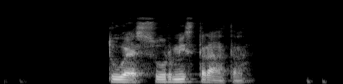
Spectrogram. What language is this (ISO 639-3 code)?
ina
